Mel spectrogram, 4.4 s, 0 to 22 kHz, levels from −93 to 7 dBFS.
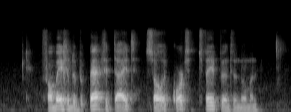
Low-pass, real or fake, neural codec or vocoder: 7.2 kHz; fake; codec, 16 kHz in and 24 kHz out, 1 kbps, XY-Tokenizer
